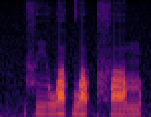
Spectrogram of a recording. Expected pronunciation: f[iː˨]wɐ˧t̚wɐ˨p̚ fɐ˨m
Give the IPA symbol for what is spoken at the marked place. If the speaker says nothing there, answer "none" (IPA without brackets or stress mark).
iː˨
